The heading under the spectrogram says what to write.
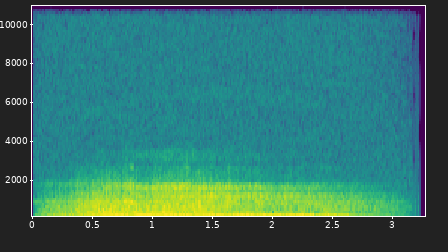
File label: cloak disengaged; armada2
